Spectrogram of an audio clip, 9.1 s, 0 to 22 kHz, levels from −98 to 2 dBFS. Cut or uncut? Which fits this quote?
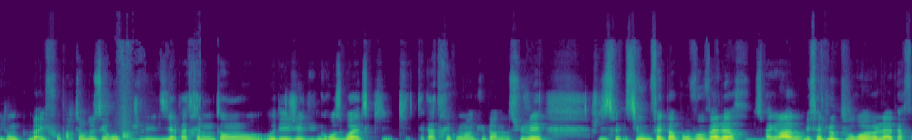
cut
